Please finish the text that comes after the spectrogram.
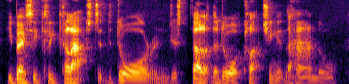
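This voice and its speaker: Male game master, mid-pitched voice, for a chatty tabletop session recap; wandering, self-correcting delivery with dramatic rhetorical questions. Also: steady tone, quick pace, gravelly, fairly bright tone. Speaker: game master and video host. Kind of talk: informal recap of a tabletop role-playing session.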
